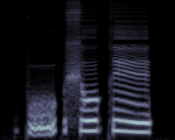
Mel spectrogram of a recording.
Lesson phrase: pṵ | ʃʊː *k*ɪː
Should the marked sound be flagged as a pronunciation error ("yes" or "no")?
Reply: no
